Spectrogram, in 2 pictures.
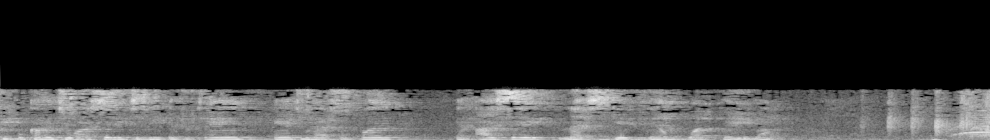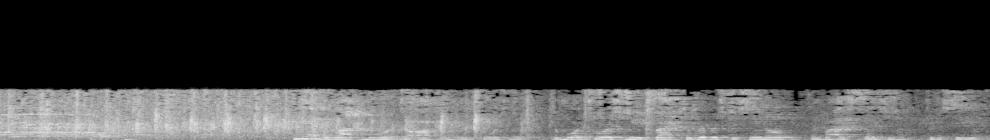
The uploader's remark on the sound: speech on the morning Rivers Casino opened its doors to the public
